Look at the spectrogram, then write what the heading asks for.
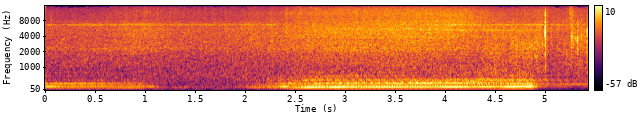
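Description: Car engine revving: its pitch rises about two seconds in, then it runs high and steady before cutting off suddenly near the end.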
